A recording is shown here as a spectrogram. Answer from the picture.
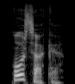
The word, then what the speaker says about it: Osaka: It's the same with Osaka.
